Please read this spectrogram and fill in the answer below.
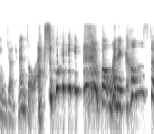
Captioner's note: laughs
